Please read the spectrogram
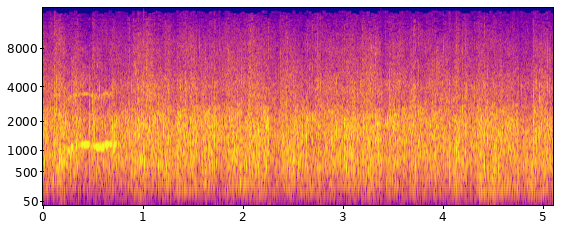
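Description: Studio audience applauding steadily, a crowd of hands clapping together.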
